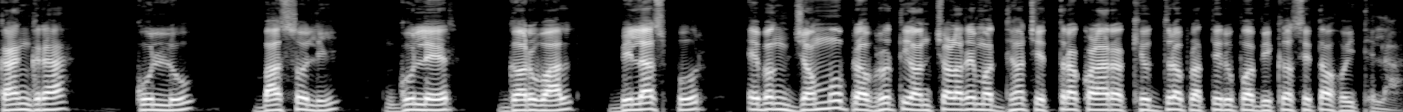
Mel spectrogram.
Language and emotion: Odia, neutral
